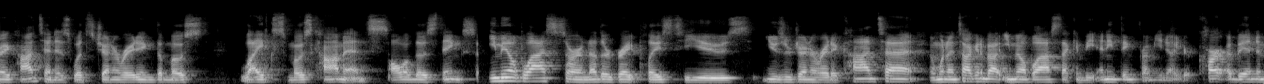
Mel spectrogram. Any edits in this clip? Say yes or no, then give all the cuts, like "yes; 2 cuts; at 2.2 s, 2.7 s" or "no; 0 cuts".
yes; 1 cut; at 4.7 s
